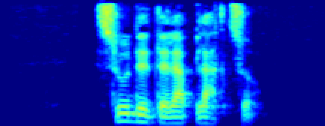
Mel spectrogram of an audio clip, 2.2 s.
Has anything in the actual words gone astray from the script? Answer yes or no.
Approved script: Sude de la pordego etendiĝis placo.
yes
